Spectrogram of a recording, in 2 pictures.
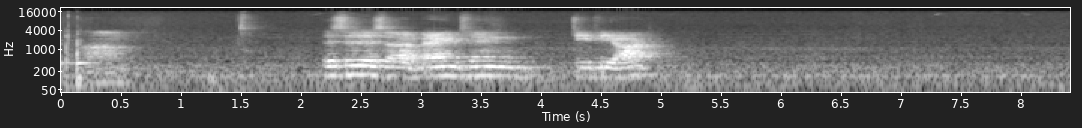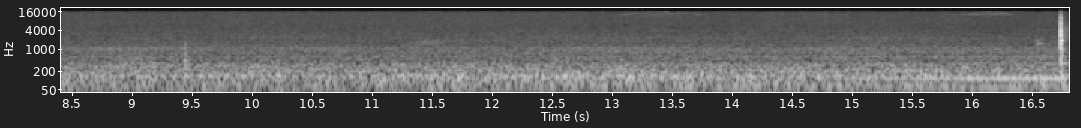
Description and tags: Classroom High Ceiling
-Ambient noise of a classroom in Barrington Center of the Arts at Gordon College.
